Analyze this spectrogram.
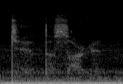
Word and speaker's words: Candesartan: Candesartan. Can is kind of like Candace.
